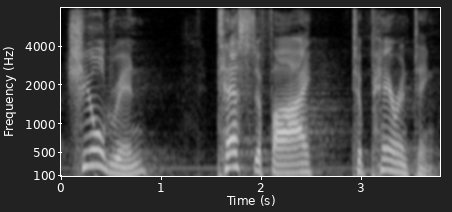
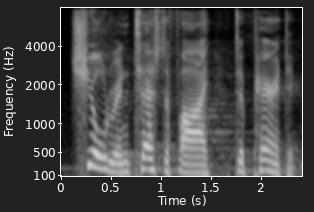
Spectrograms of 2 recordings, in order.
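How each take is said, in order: First: Each word set apart with pauses. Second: Said in the usual way. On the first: Shown as a demonstration. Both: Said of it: "here's what God is saying".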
